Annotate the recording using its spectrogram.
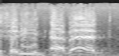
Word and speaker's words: فريد آباد: وأباد كلمة فارسية وتنطق بتفخيم الباء أباد ولا ينطقون أباد وإنما فريد أباد هكذا ينطق بها الفرس واما اهل الهند فهم يقولون فريد اباد فقط وهي فريد اباد مدينه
